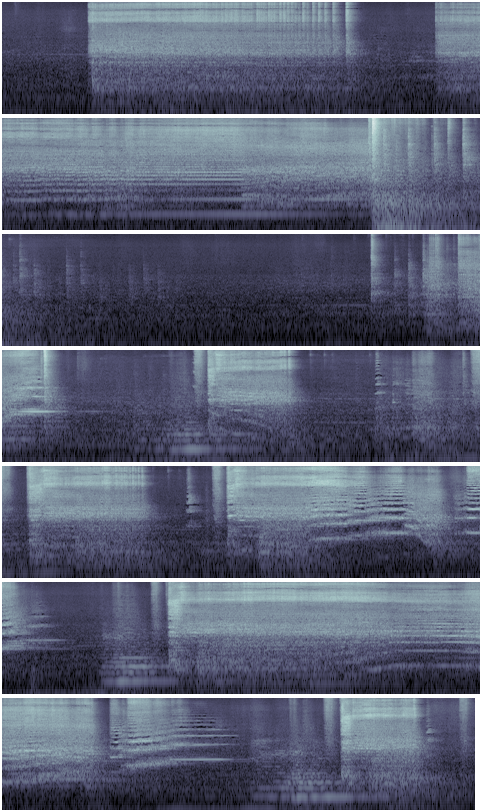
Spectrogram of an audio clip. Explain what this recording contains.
this is recording of closing and opening metal door between two metal container, beetween opening and closing there is one little bass moment that I heard from one sf movie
